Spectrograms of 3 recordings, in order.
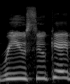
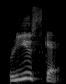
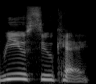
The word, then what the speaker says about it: Ryusuke: So again, in this case, everyone's saying Ryusuke. So they're adding a Y here that's not here.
